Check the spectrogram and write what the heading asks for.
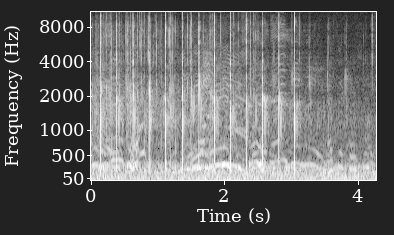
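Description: Distant football players shouting and calling across the pitch, with a regular run of sharp taps, about four a second, that stops about three seconds in.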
